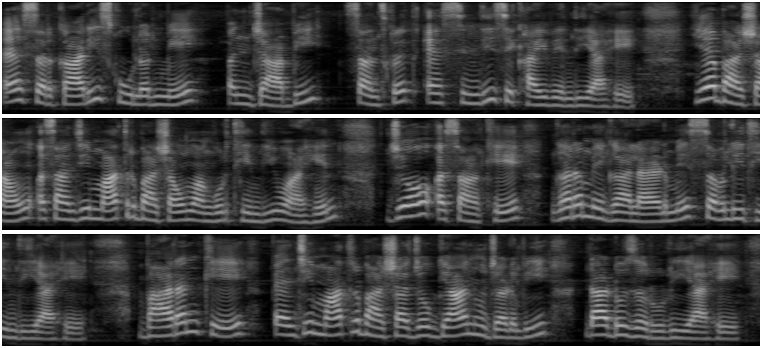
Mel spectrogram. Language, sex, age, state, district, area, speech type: Sindhi, female, 30-45, Delhi, South Delhi, urban, spontaneous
